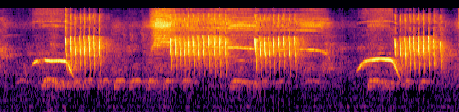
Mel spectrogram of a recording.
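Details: A lively Bar-winged prinia sings in the unbroken ngebren style used for training other birds. Curved whistles lead into long runs of quick, sharp, high repeated notes, with a soft lower twitter behind.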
